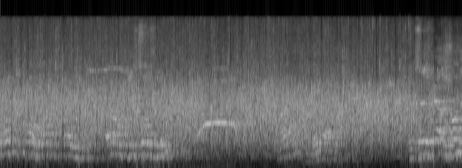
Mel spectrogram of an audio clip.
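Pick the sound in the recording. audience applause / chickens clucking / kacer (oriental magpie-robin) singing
audience applause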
